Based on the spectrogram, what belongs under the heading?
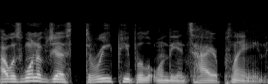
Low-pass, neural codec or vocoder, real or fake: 7.2 kHz; none; real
